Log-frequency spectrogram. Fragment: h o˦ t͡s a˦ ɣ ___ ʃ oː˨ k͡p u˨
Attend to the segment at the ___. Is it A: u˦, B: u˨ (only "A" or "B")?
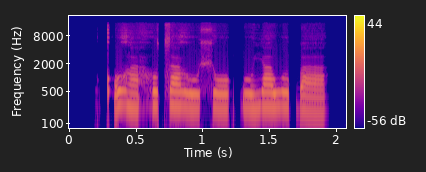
B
